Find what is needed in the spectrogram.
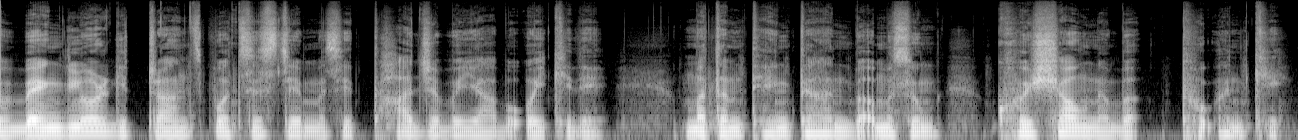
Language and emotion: Manipuri, sad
